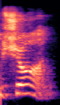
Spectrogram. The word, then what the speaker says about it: Sean: like the word it's like the name sean yeah uh for years it was senior yeah right right my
